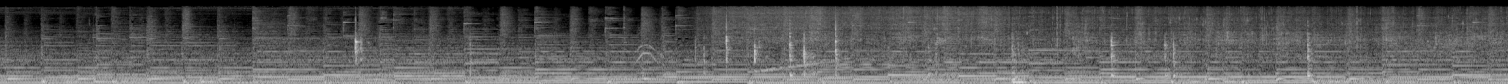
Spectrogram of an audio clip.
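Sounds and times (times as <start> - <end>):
ginger sizzling in hot oil: 6.9 - 15.0
wooden spatula clicking on pan: 9.3 - 13.8.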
